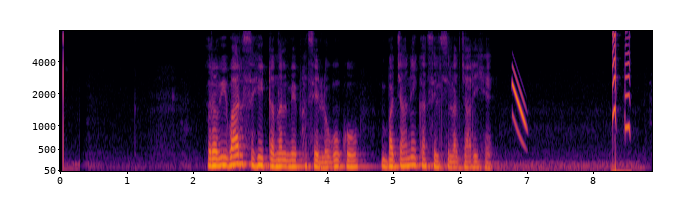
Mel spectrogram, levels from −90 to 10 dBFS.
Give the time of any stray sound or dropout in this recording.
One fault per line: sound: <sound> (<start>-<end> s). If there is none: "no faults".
sound: chirp (6.8-7.0 s)
sound: squeak (8.3-8.6 s)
